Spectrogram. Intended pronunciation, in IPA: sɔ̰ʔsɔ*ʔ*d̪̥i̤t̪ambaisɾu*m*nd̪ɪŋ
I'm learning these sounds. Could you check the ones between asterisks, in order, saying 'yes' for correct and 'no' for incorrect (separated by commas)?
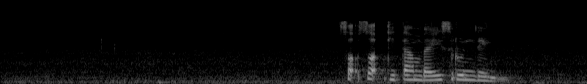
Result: yes, no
